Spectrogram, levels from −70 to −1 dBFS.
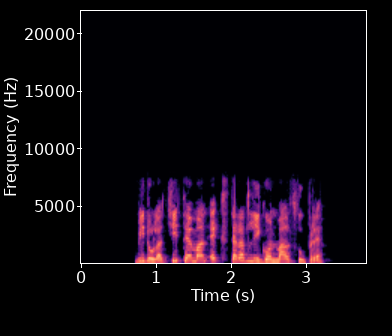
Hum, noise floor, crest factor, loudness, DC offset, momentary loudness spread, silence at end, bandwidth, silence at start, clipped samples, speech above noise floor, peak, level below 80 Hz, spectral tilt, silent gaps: none; -86 dBFS; 18 dB; -18 LUFS; under 0.1%; 6 LU; 0.6 s; 8 kHz; 0.75 s; under 0.1%; 69 dB; -2 dBFS; -58 dBFS; -3.5 dB/octave; none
